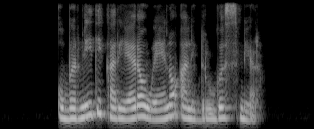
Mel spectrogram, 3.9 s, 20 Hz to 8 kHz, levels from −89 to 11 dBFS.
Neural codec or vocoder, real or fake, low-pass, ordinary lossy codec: codec, 16 kHz, 6 kbps, DAC; fake; 7.2 kHz; none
